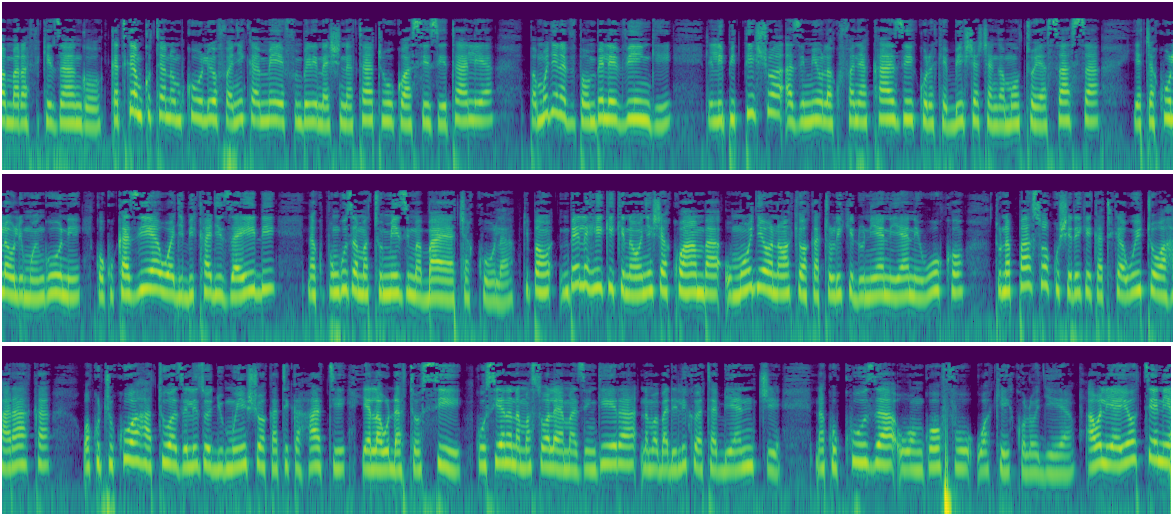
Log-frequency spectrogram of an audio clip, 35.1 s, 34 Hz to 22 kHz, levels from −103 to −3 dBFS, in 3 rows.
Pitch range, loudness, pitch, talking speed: 200-235 Hz, -22 LUFS, 220 Hz, 135 wpm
